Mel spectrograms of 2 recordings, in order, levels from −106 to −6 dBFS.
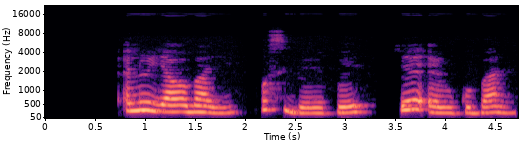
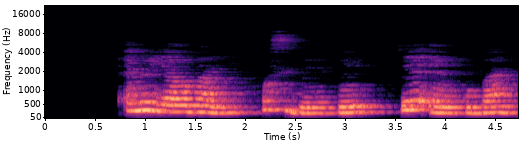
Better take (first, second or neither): first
